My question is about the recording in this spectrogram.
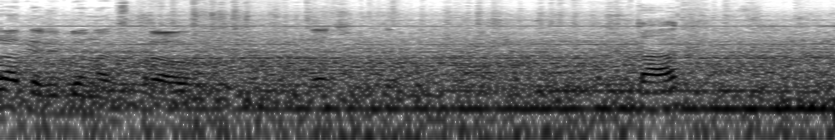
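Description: Chairlift drive machinery at the boarding station running with a steady low hum, with brief voices over it.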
